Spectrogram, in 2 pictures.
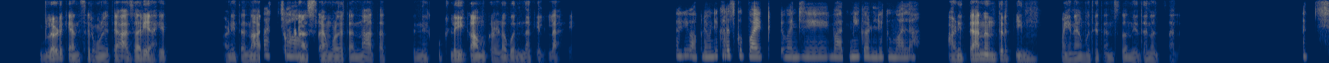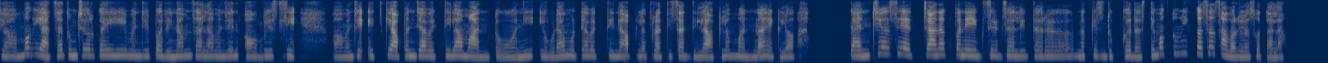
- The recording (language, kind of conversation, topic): Marathi, podcast, आपण मार्गदर्शकाशी नातं कसं निर्माण करता आणि त्याचा आपल्याला कसा फायदा होतो?
- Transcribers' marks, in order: other background noise; sad: "तीन महिन्यामध्ये त्यांचं निधनच झालं"; in English: "ऑब्व्हियसली"; in English: "एक्सिट"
